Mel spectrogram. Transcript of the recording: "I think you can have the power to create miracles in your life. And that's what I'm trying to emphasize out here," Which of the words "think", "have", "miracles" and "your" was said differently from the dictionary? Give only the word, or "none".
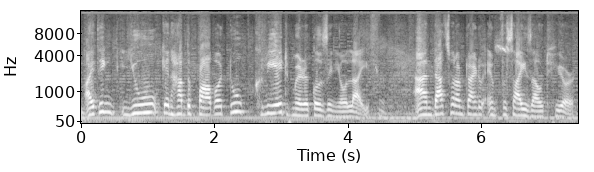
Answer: think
